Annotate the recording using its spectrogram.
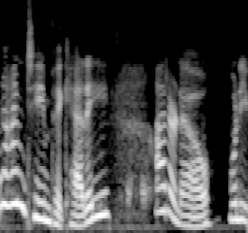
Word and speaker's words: Piketty: is whether one is going to say, Thomas Piketty,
